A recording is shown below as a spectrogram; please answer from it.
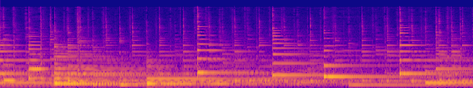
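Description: Harp played live by hand: plucked notes ringing on and overlapping one another, with low bass notes sounding underneath the melody.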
